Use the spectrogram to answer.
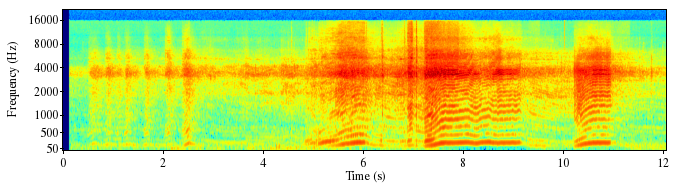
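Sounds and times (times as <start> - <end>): distant dirt bike engine revving: 0.2 - 12.0.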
